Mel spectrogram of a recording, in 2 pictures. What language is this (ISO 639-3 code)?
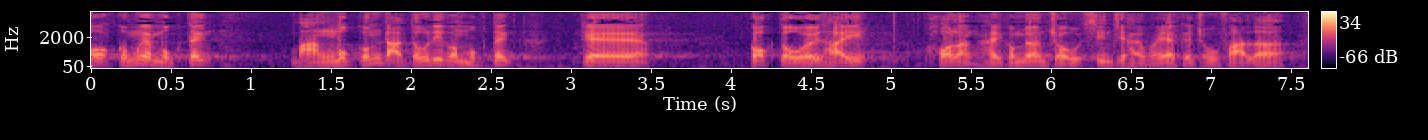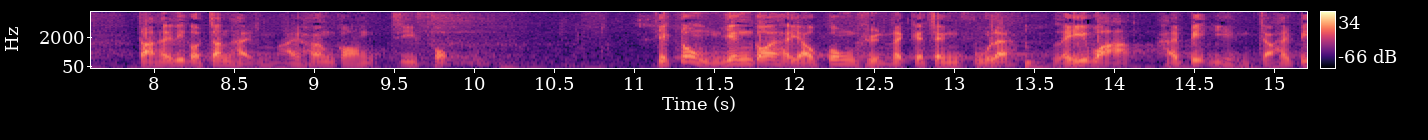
yue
